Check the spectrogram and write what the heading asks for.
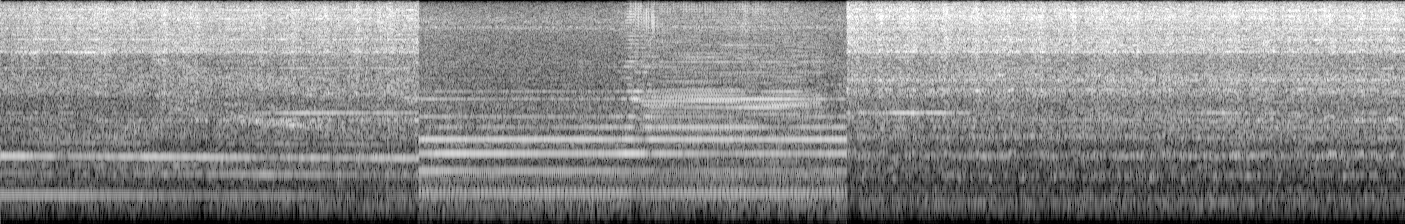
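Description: Stationary woodworking machines cutting walnut, in segments that change abruptly about three and six seconds in. First a bandsaw runs with a steady hum and whine. Then, about six seconds in, there is an even hiss, like a jointer's cutterhead planing the board's edge.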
